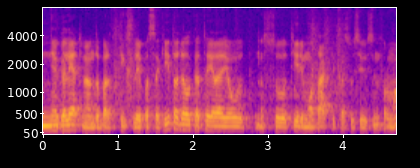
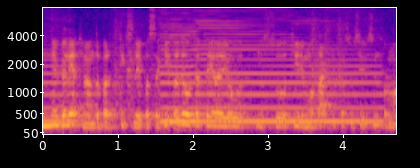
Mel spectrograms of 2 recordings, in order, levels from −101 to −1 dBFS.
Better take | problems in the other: first | background sound (Bowed string instrument); 4 dB below the speech // room echo; dies away in 1 s

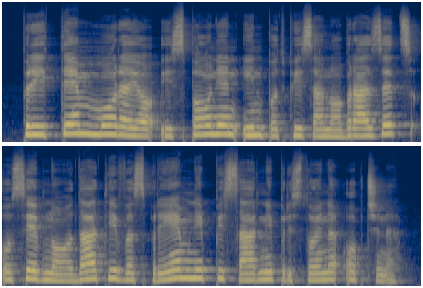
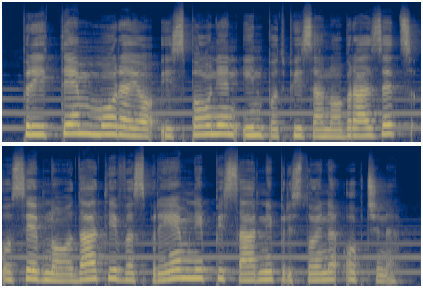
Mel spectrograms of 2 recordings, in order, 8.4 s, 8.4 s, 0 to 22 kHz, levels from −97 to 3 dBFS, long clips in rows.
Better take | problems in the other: first | background sound (Wind instrument, woodwind instrument); 20 dB below the speech

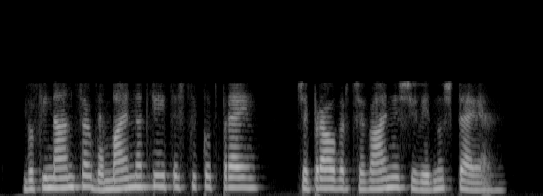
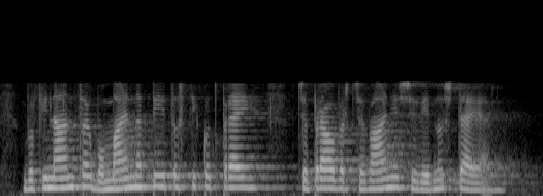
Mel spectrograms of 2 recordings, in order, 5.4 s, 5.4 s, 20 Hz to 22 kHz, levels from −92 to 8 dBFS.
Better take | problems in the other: second | noise reduction (neural mask model DeepFilterNet 3)

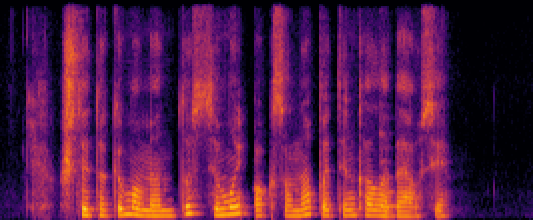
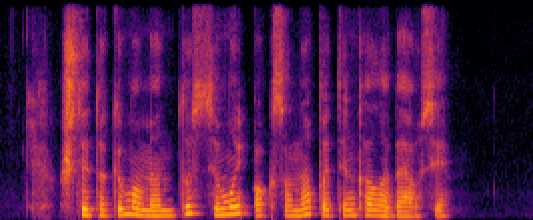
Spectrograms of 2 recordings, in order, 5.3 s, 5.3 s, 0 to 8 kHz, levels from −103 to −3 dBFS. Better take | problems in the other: second | noise reduction (neural separator model SepFormer DNS4)

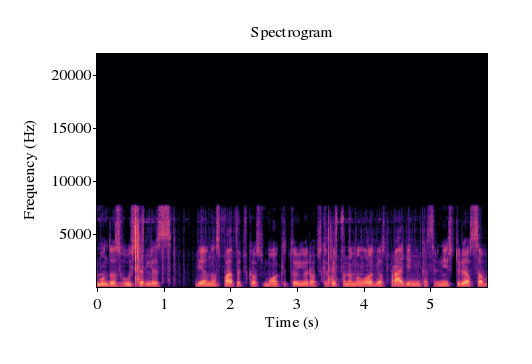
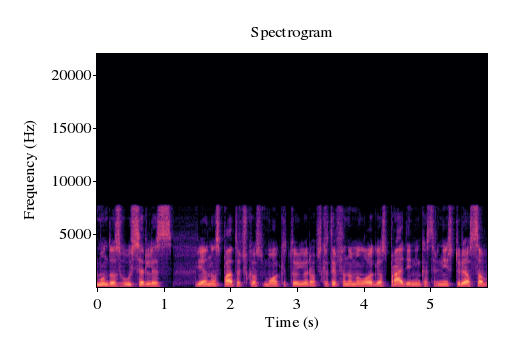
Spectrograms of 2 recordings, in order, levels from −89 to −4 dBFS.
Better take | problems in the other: second | noise reduction (neural mask model RNNoise)

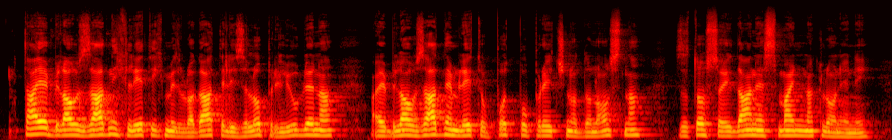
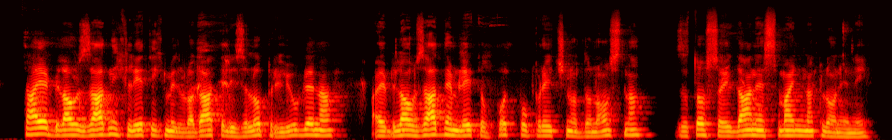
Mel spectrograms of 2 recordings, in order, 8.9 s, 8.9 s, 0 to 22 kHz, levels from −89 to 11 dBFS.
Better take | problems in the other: first | noise reduction (neural mask model Resemble Enhance denoiser)

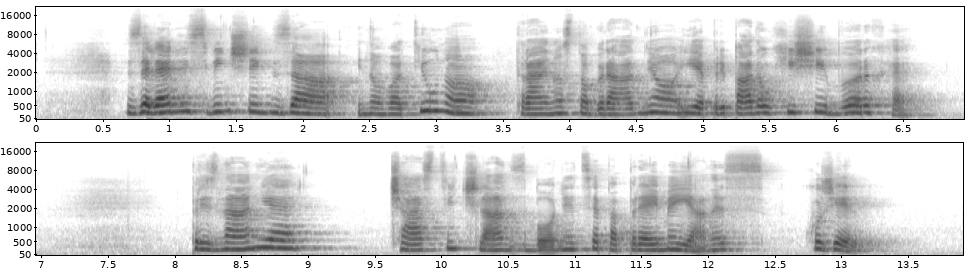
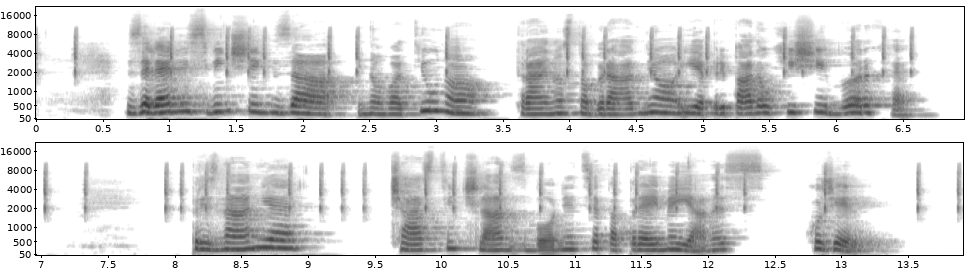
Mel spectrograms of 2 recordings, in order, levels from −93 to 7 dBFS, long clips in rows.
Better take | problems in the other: first | noise reduction (classical method Wiener filter)

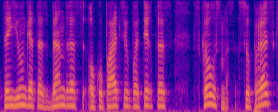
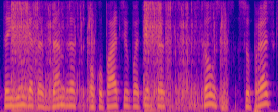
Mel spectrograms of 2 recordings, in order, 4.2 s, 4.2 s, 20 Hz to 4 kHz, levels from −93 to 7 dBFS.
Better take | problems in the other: first | background sound (Gurgling); 8 dB below the speech

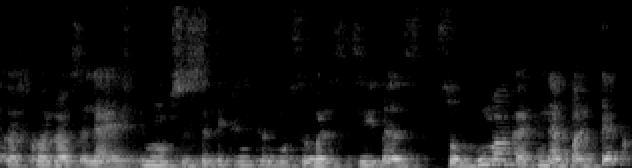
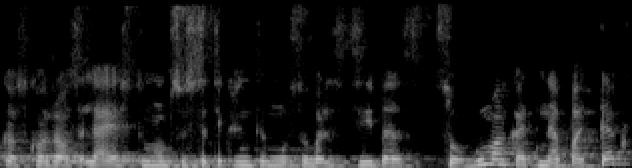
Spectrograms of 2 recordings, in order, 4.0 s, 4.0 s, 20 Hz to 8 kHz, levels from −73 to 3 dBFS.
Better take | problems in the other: second | noise reduction (neural mask model DeepFilterNet 3)

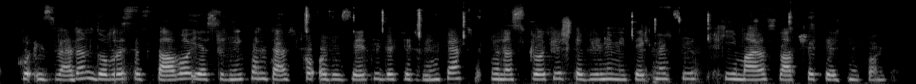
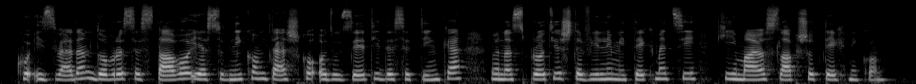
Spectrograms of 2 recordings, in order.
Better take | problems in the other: second | noise reduction (neural mask model Resemble Enhance denoiser)

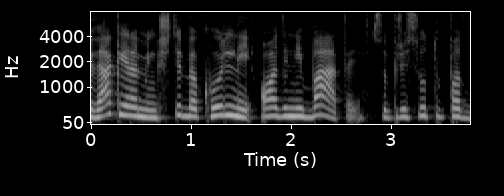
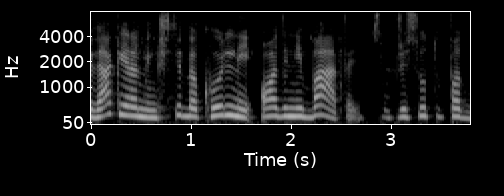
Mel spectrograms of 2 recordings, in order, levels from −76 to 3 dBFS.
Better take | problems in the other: first | noise reduction (neural mask model DeepFilterNet 3)

